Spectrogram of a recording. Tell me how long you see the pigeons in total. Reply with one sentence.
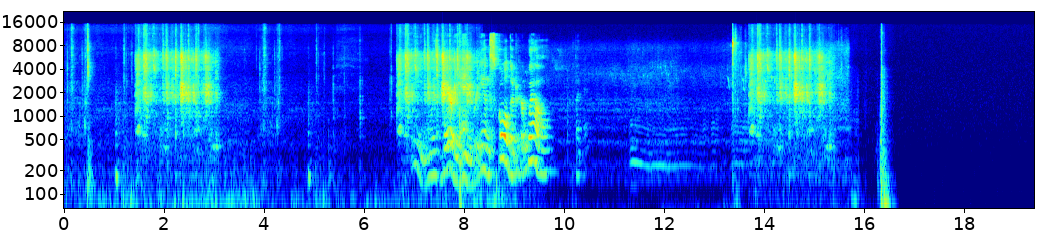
You can hear the pigeons for 5 seconds altogether.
